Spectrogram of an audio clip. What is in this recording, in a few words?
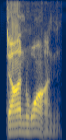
"Don Juan", American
